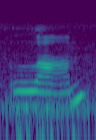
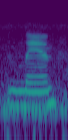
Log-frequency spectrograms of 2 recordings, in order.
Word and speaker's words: LAM: The Sanskrit mantra here is LAM, or LAM, L-A-M.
